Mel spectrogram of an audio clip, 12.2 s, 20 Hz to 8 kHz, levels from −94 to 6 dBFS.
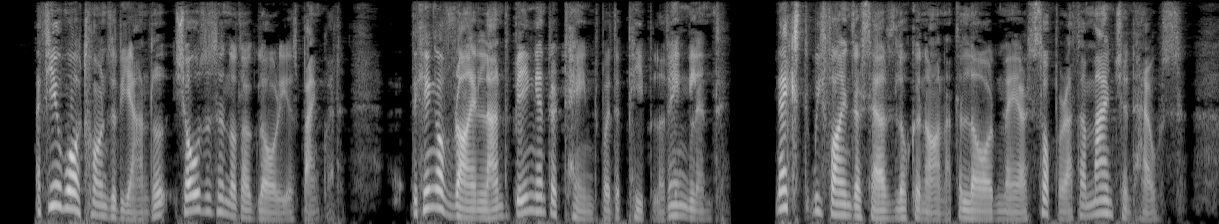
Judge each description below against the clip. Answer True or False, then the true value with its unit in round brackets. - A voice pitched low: True (130 Hz)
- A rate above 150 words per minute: True (185 wpm)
